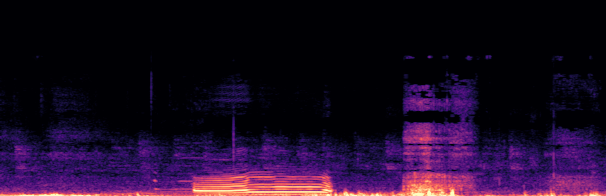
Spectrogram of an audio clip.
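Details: Gulls being offered a doughnut give odd, cat-like noises: one drawn-out, nasal, mewing note lasting about a second, steady then slightly rising, amid gusty wind and handling noise.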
